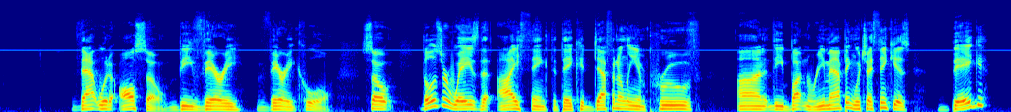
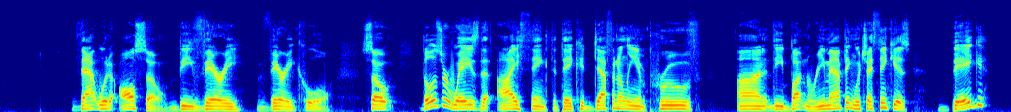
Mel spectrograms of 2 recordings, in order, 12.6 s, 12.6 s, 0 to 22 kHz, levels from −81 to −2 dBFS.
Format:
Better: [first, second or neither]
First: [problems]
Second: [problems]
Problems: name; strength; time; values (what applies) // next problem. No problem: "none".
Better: second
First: high-pitched whine; faint; throughout; 3.5 kHz, 35 dB below the speech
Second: none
